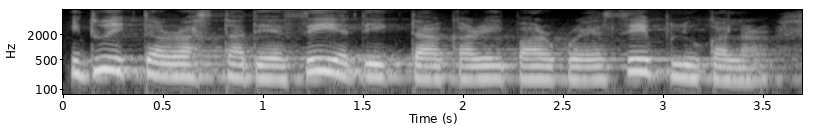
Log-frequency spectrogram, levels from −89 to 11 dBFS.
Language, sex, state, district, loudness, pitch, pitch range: Nagamese, female, Nagaland, Dimapur, -13 LUFS, 190 Hz, 180-220 Hz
